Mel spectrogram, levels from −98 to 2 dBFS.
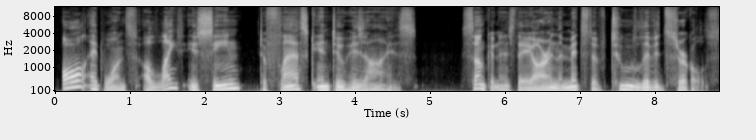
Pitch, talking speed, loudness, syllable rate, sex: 115 Hz, 150 wpm, -18 LUFS, 3.6 syllables/s, male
